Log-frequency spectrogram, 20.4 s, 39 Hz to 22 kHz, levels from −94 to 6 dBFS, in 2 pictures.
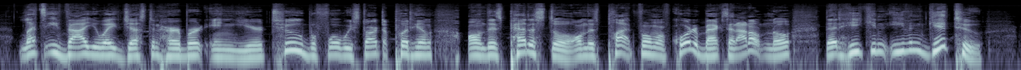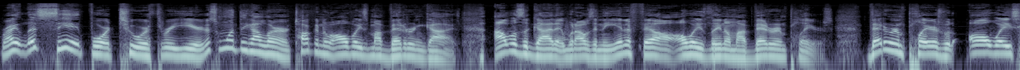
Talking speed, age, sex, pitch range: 215 wpm, 30-49, male, 135-185 Hz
